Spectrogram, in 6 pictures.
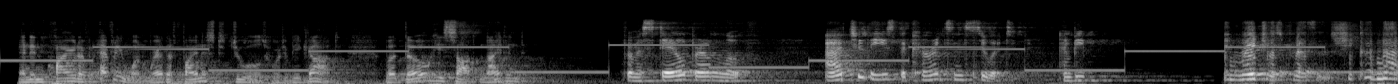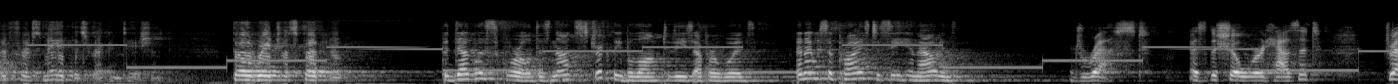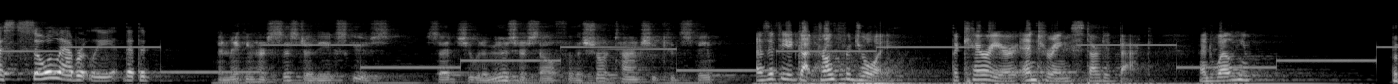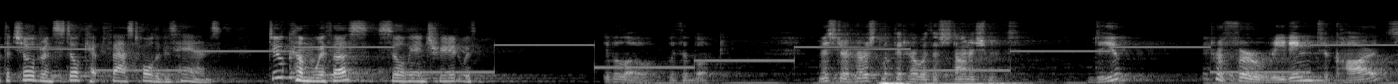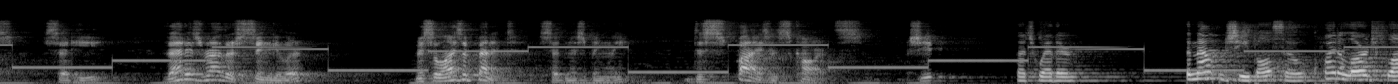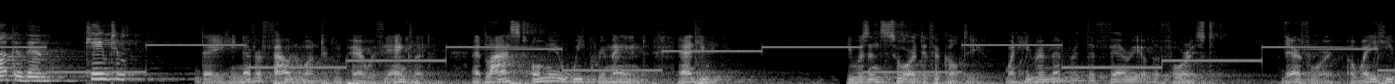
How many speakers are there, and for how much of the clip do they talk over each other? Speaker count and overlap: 8, no overlap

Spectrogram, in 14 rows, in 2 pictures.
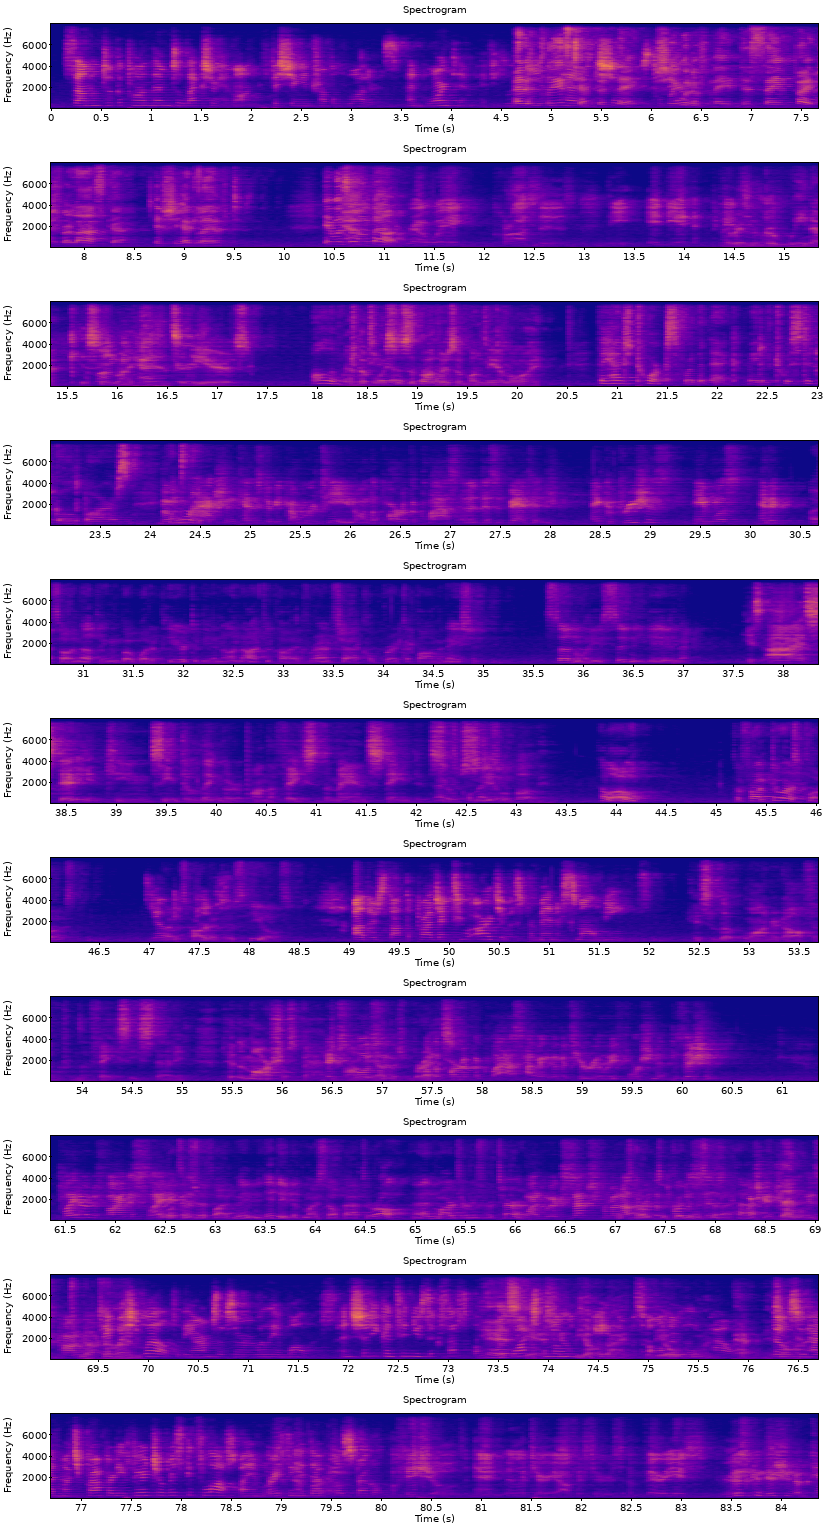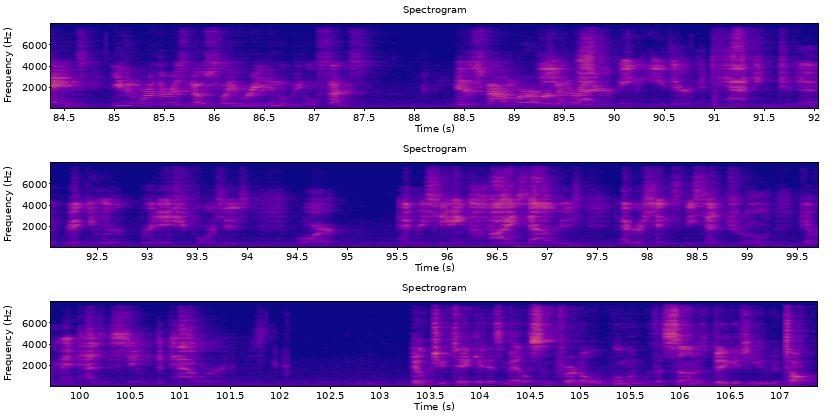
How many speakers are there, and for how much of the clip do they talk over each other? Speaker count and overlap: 8, about 21%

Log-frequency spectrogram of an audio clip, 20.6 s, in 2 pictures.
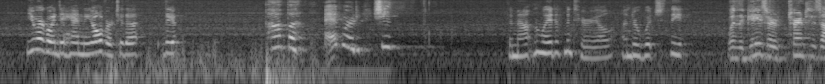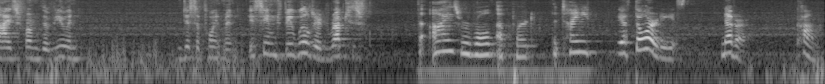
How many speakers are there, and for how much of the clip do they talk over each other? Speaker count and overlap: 4, no overlap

